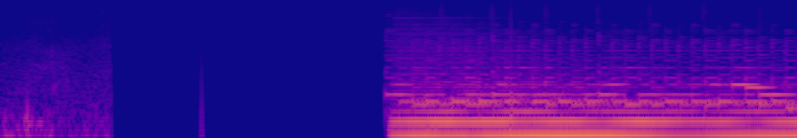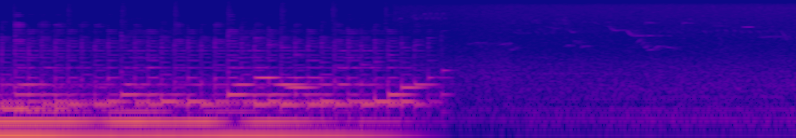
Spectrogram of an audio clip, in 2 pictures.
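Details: A burst of rhythmic instrumental music follows a moment of silence, then quiet outdoor ambience with only faint, indistinct high chirps.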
